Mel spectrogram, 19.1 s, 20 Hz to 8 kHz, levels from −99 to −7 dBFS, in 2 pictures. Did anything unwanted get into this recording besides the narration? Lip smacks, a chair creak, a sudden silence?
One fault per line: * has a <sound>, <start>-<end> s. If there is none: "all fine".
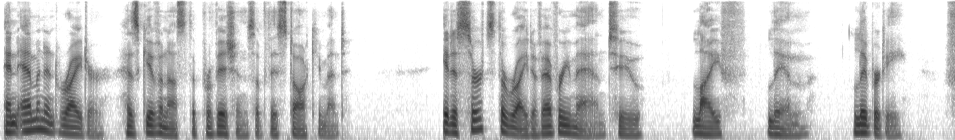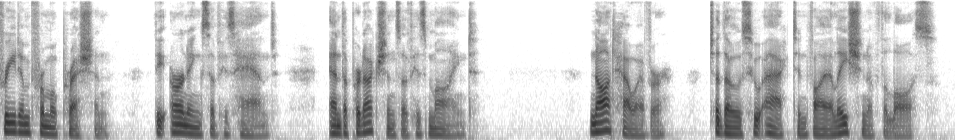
all fine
